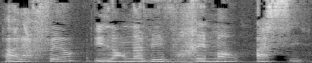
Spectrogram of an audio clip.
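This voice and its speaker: A woman reading a children's storybook aloud as narrator, expressive and unhurried. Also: mid-range voice. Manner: expressive, unhurried, sing-song.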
